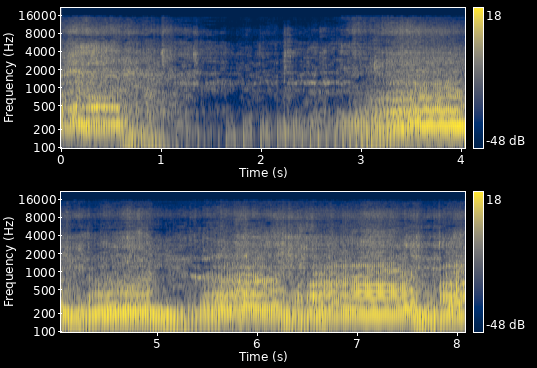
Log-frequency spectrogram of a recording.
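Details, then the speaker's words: Honda Beat carburetor scooter CVT after repair: revs rise and fall smoothly with throttle, no rattle or grind on pull-away; the earlier ngerosok/ngerek CVT noise at initial throttle opening is gone, normal CVT operation. "untuk kondisinya sekarang dia tidak berisik ya berarti penghafalan yang menggunakan metode tadi ini berhasil ya teman-teman"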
